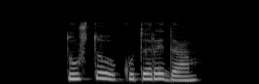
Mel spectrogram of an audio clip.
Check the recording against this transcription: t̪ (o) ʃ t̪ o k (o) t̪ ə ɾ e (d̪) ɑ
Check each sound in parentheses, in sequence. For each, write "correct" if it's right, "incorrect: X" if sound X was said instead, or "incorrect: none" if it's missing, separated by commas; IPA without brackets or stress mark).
incorrect: u, incorrect: u, correct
